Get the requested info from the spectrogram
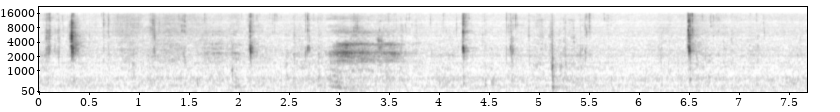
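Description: Close chewing and mouth sounds of someone eating snow crab, with faint clicks of crab shell being picked apart by hand. There are a few sharp clicks and a short hiss about three seconds in.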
